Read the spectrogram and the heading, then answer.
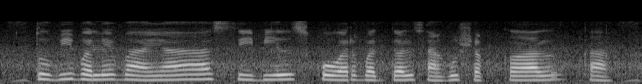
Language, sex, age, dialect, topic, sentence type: Marathi, female, 25-30, Varhadi, banking, statement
